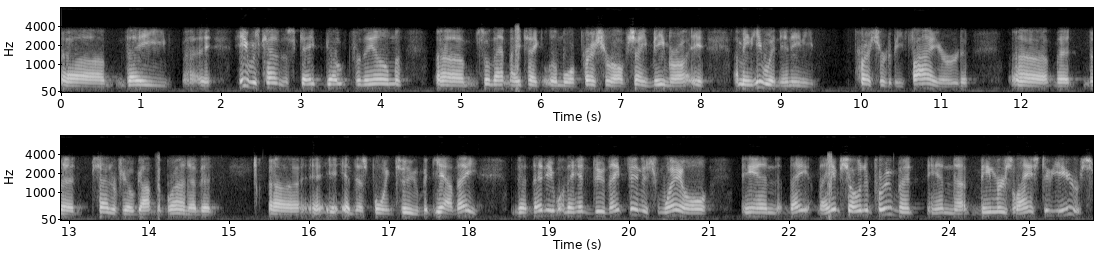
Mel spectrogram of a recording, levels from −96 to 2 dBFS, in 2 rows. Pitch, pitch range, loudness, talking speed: 145 Hz, 125-210 Hz, -24 LUFS, 165 wpm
